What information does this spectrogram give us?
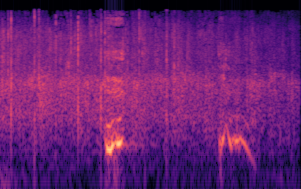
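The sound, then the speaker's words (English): An audience at a Congress applauds steadily to welcome the speakers, a dense wash of many hands clapping throughout, with a couple of brief louder voiced calls or cheers rising above it partway through. “Hello, and applause by you to welcome them.”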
